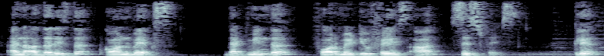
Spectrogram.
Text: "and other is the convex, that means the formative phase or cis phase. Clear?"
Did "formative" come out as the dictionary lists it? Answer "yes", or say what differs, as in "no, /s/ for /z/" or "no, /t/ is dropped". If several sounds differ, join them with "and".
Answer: yes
